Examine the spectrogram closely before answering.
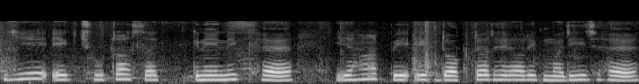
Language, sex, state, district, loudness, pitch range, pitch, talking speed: Hindi, female, Bihar, Katihar, -17 LUFS, 205-220 Hz, 215 Hz, 150 wpm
